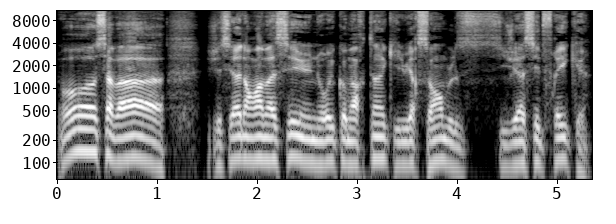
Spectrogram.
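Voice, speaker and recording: A man's voice: fairly low pitch, normal speed, no echo, studio quality, voice pushed up, lightly acted. A man reading the part of a tipsy, crude, washed-up gigolo who rambles in coarse slang and whines. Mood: sneering. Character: washed-up male gigolo, crude, drunk, self-pitying.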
